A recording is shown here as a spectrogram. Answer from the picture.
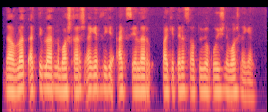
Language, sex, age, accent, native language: Uzbek, male, 19-29, Surxondaryo, Uzbek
